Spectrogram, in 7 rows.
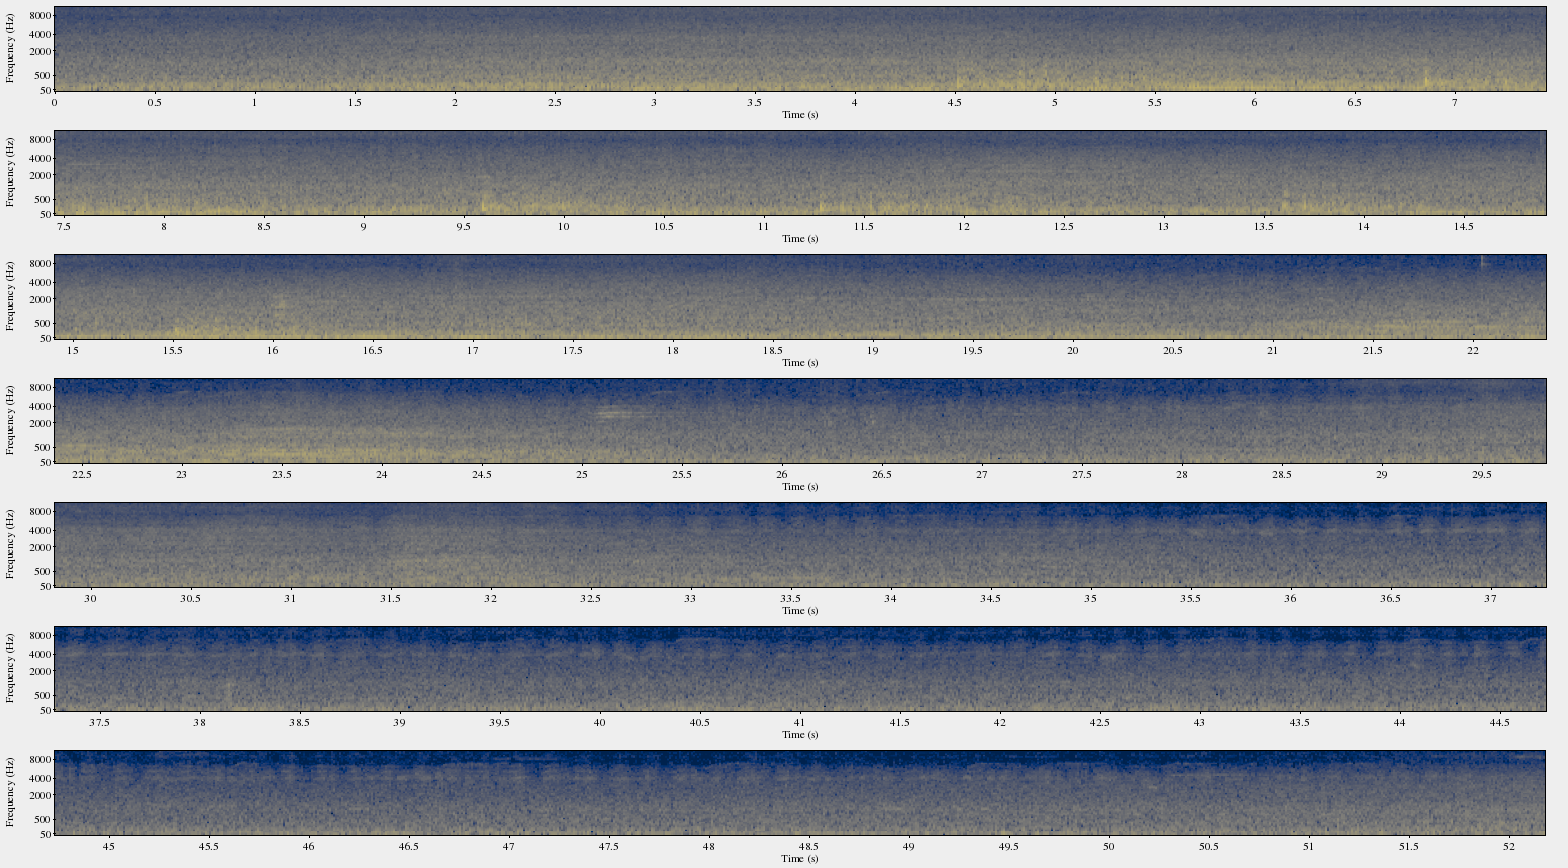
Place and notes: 同心園, 苗栗市 Miaoli City - Next to the tracks
The train runs through, Next to the tracks, Fireworks sound, Bird call, Dog sounds
Zoom H2n MS+XY
Miaoli County, Taiwan, 26 March, 16:33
